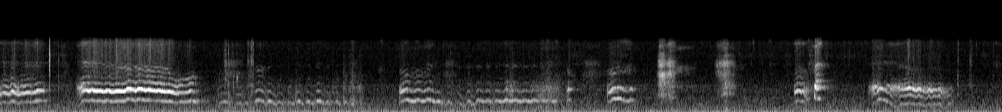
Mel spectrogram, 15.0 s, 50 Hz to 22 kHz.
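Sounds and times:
baby cooing and babbling: 0:00.0 - 0:03.1, 0:06.0 - 0:09.6, 0:11.9 - 0:12.5, 0:13.1 - 0:14.3.

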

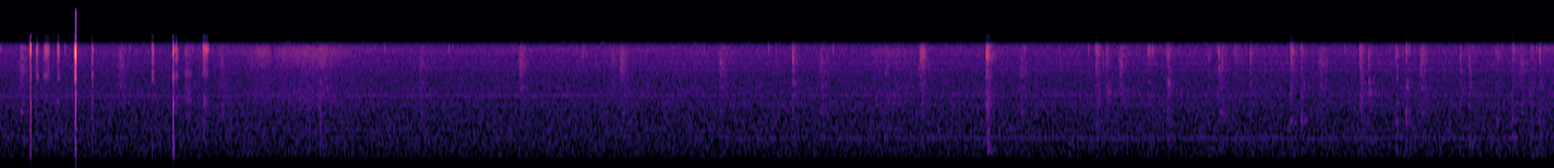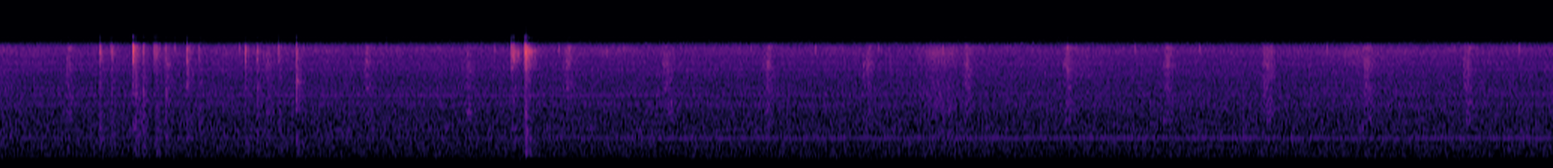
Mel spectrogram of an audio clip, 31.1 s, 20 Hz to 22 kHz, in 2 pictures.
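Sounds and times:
small irregular clicks: 0:00.2 - 0:02.3, 0:05.1 - 0:06.4, 0:07.0 - 0:19.4, 0:20.2 - 0:21.4, 0:23.2 - 0:23.4, 0:28.0 - 0:28.4.

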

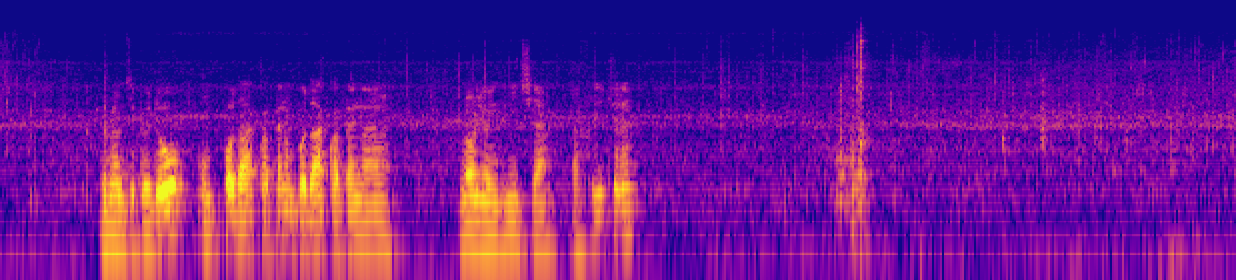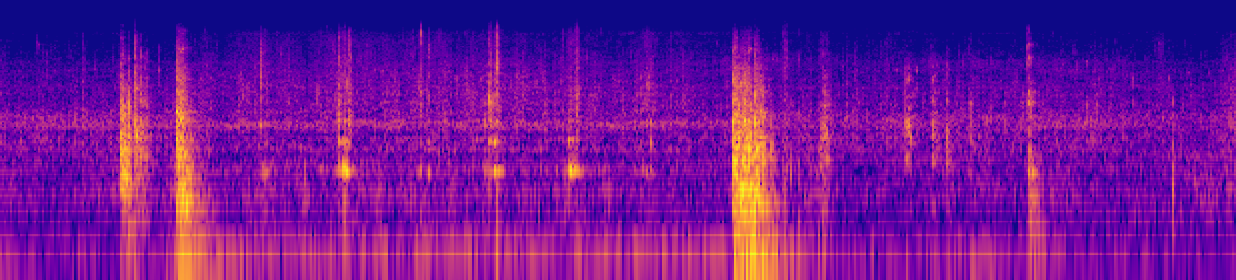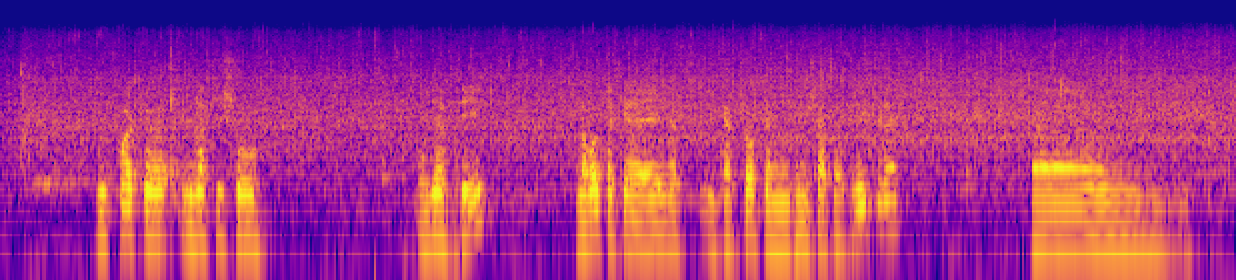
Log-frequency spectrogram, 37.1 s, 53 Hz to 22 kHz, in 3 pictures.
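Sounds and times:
vegetables sizzling in oil: 0:00.0 - 0:37.0.

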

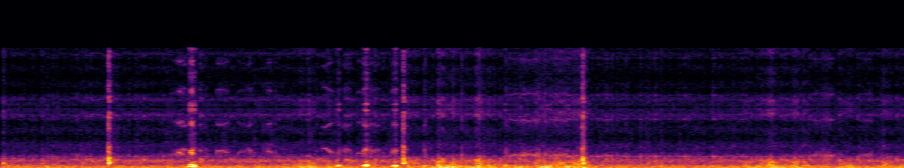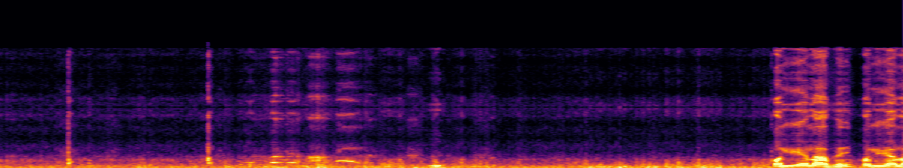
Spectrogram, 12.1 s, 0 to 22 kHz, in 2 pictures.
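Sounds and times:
car engine idling: 0:00.0 - 0:12.0
sharp clicks and knocks: 0:06.4 - 0:06.7.

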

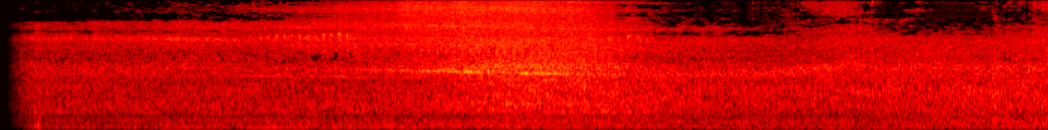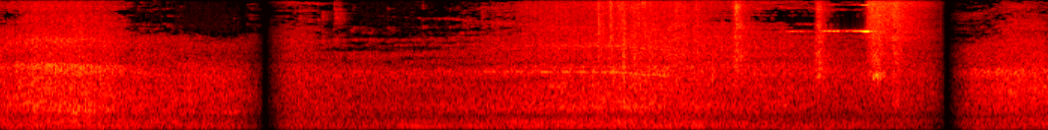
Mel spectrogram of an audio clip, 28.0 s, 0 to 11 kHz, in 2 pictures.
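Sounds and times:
cars passing: 0:00.2 - 0:25.3, 0:25.9 - 0:27.9
concrete mixer truck passing: 0:00.3 - 0:16.5.

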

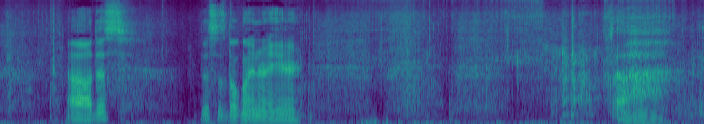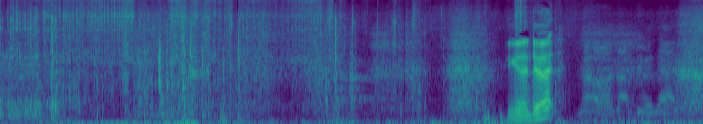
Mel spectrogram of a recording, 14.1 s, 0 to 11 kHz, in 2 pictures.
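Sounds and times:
bike scraping and knocking on rock: 0:02.2 - 0:11.3.

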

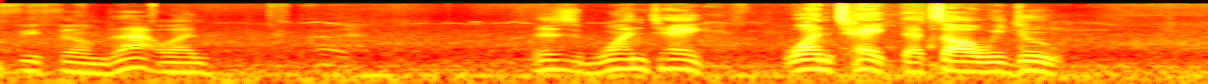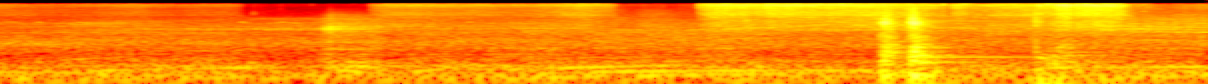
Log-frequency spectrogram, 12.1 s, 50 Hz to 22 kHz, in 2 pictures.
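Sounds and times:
bike tyres rolling on concrete: 0:03.5 - 0:12.0.

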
